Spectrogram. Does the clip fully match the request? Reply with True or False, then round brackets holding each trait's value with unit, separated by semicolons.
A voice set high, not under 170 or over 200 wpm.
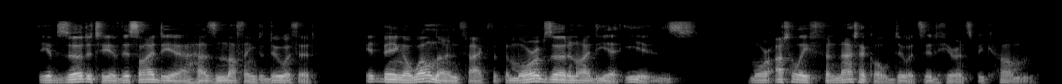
False (95 Hz; 180 wpm)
